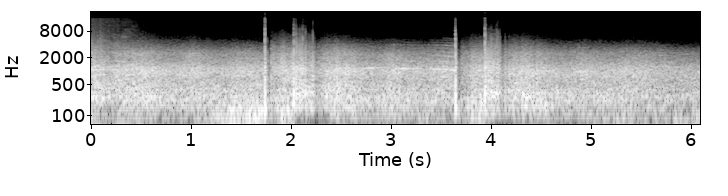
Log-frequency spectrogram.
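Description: Aerial fireworks bursting overhead: two sharp cracks about two seconds apart, each followed by a short flurry of pops, over a steady rushing noise.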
